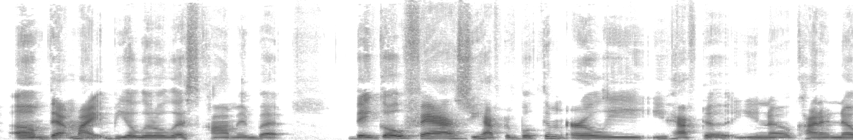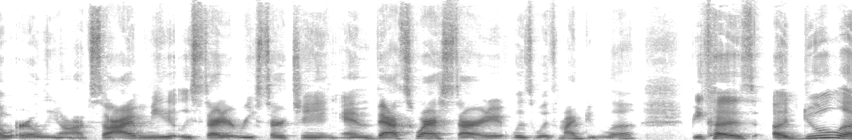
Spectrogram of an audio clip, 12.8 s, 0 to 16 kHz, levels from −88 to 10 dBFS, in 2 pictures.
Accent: American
